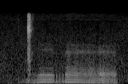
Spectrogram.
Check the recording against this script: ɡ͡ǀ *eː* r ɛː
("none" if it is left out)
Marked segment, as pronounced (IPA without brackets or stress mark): eː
